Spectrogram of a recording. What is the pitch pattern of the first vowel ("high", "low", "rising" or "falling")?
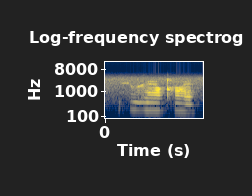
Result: low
